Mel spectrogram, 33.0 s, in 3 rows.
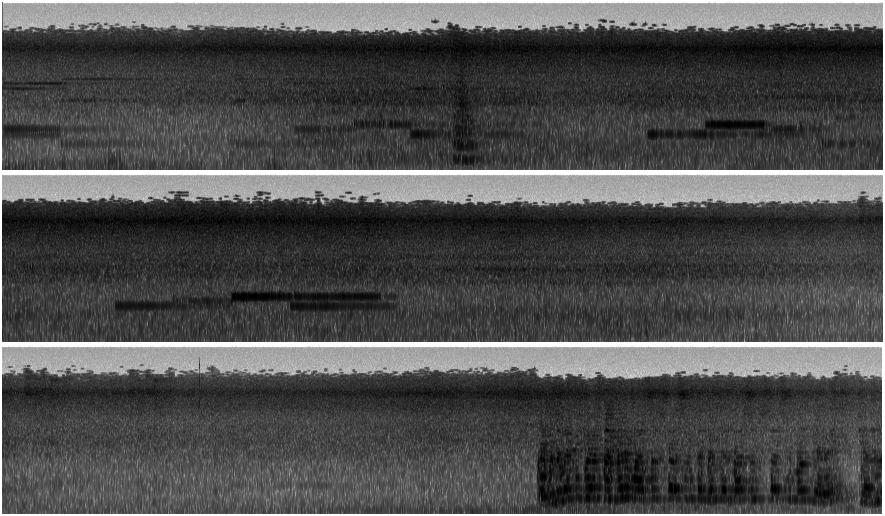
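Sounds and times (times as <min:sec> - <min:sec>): train wheels rolling on rails: 0:00.0 - 0:31.6.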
